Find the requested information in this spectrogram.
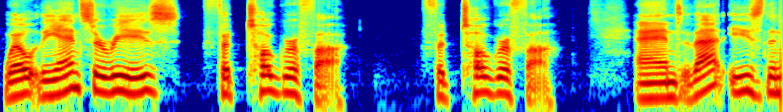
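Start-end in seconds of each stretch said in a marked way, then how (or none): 1.5-4.2 "photographer" stressed on the second syllable, TOG; fuh-TOG-ruh-fer, punch the TOG in "photographer"; correct word stress. Shown as a demonstration. Teacher gives the answer on how to pronounce it, stressed TOG. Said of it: "use correct stress".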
